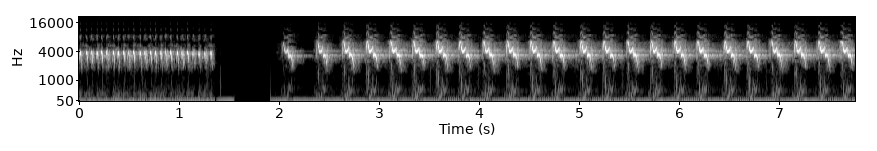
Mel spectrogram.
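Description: A bar-winged prinia gives a high, rapid buzzy trill, pauses, then repeats loud, sharp, high chipping notes about four times a second.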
